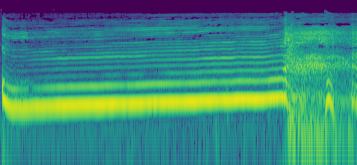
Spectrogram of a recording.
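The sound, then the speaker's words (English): A woman's voice imitating a wailing siren during a church service, holding one long, loud, high 'ooh' for nearly three seconds with a slight upward drift, then breaking off into rougher, noisy sound. “When she starts sirening off like that, man, God's moving.”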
